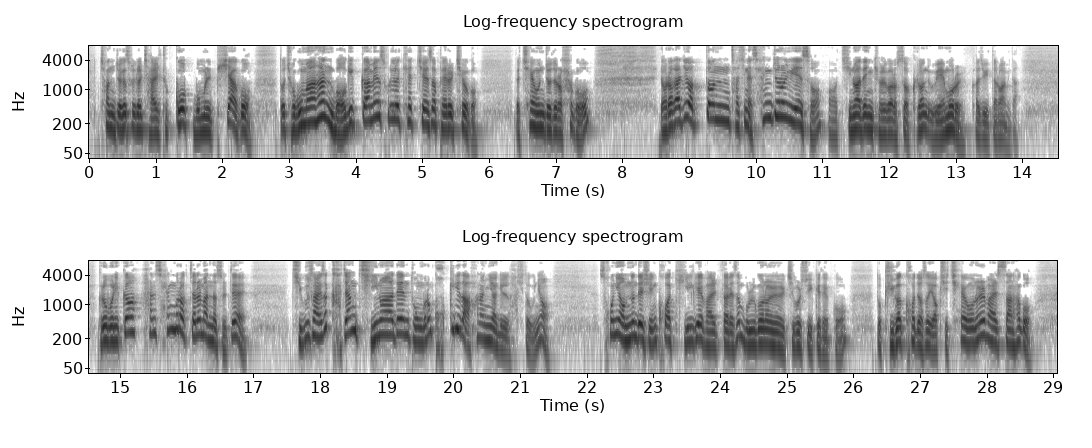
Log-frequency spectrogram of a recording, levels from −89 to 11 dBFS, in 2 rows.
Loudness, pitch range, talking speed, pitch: -15 LUFS, 145-215 Hz, 330 characters per minute, 165 Hz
